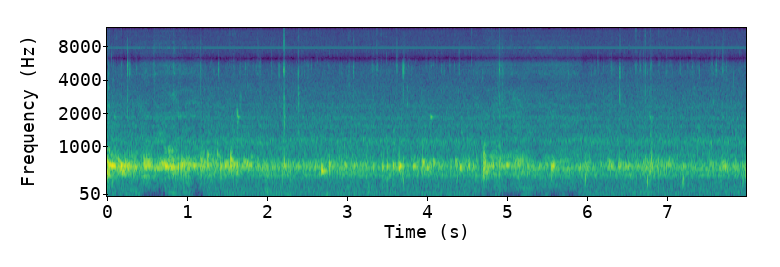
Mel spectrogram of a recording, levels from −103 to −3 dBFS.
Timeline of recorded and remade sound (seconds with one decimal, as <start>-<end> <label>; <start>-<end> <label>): 0.0-0.4 recorded; 0.4-1.2 remade; 1.2-4.6 recorded; 4.6-5.9 remade; 5.9-8.0 recorded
